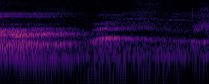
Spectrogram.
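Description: A young boy crying quietly, with faint breathy whimpers over a low steady hum.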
